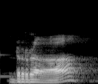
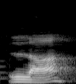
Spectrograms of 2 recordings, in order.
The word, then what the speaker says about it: เหรอ: Although spelt with ร, keep in mind that it’s NEVER pronounced เหรอ but ALWAYS เหลอ with the ล sound.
